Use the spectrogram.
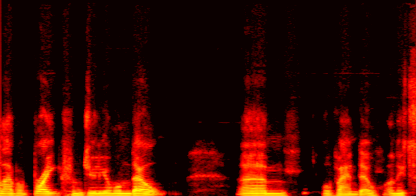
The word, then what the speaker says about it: Wandelt: Have a break from Julia Wandelt. Or Wandelt. I need to start pronouncing that correctly myself, don't I? People will start calling me out. It's pronounced Vandal, as in you're a vandal.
